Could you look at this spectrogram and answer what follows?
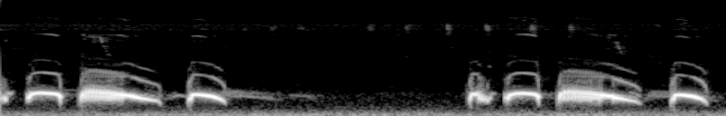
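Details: Cooing of a spotted dove, played as a trapping lure: two identical phrases, each a short coo, a quick coo, a drawn-out descending rolling note and a clipped closing coo, separated by about two seconds of quiet.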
